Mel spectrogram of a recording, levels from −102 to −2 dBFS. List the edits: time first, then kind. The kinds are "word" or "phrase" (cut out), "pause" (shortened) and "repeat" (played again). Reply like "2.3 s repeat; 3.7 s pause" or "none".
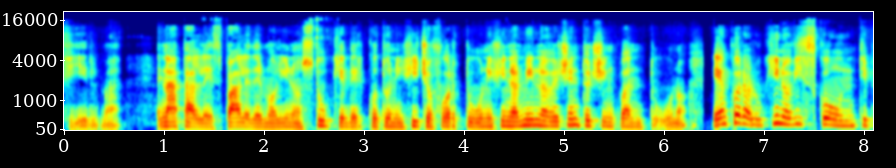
6.4 s pause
